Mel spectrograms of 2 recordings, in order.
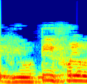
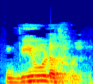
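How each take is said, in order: First: ब्यूटीफुल said with all four syllables, byoo-tee-phul, a full vowel on टी; ब्यूटीफुल with the टी vowel sounded out, the way not to say it; wrong pronunciation. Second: ब्यूटीफुल said as byoot-phul, no vowel after ट; ब्यूटीफुल with ट cut short and straight into फुल; correct pronunciation. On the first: Teacher shows students the wrong way, ब्यूटीफुल with the टी vowel spoken. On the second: Teacher gives students the right way, ब्यूटीफुल with ट clipped and no vowel after it. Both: Shown as a demonstration. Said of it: "ये ब्यूटीफुल मत बोलिएगा".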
